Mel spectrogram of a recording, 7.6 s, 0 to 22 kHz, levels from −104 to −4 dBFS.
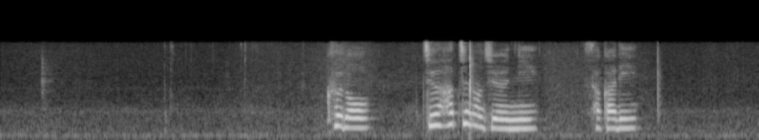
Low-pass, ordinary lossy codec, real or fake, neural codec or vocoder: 7.2 kHz; AAC, 48 kbps; real; none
